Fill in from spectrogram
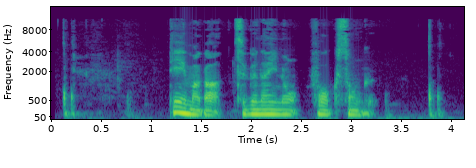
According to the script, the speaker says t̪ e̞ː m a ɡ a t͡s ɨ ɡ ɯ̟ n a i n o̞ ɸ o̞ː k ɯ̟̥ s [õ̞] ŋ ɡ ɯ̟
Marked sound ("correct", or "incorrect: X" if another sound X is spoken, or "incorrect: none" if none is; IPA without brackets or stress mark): correct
